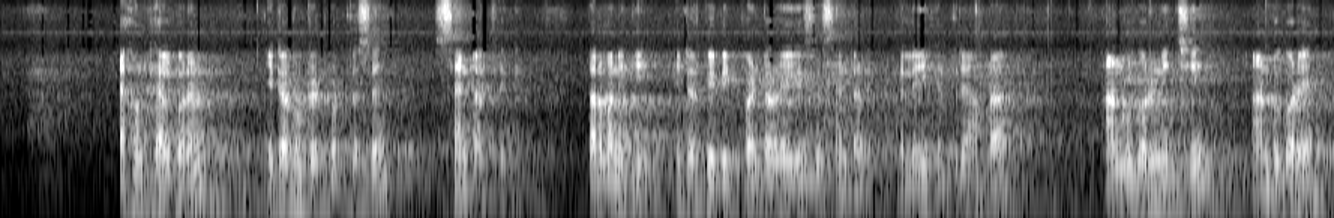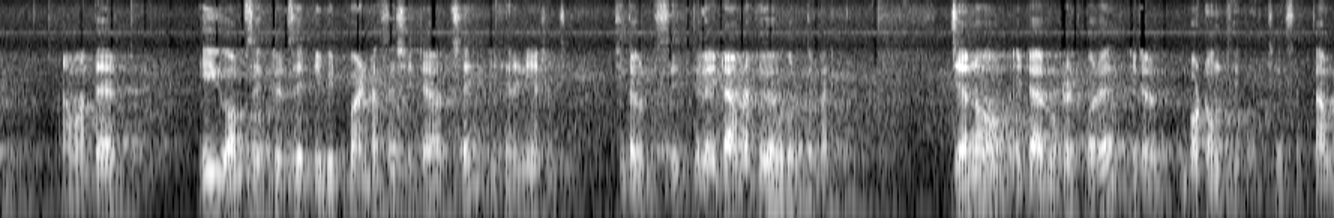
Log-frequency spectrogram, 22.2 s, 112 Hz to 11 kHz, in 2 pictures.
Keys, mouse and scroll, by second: 9.0 ctrl+z, 9.3 ctrl+z, 10.3-17.9 middle drag.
